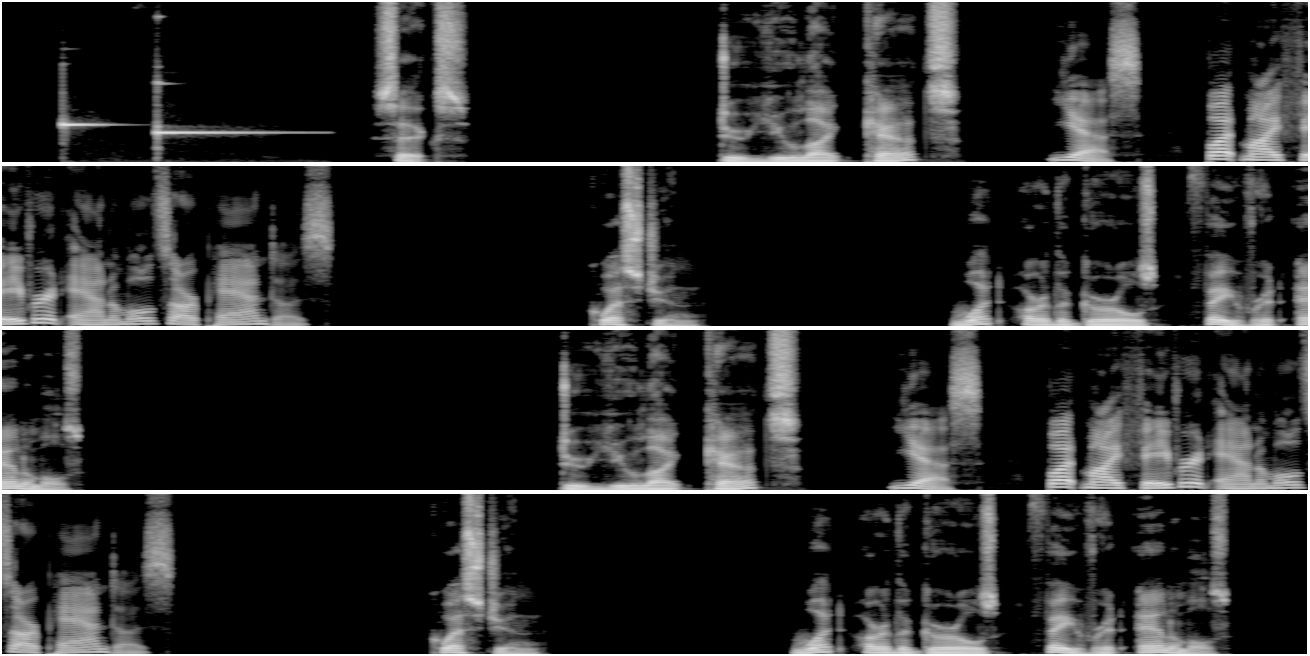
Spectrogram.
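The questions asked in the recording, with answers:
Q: What are the girl's favorite animals?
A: Pandas.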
